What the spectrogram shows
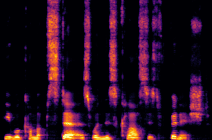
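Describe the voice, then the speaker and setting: A woman voicing a cold, contemptuous male schoolmaster who speaks slowly and clipped. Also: natural voice. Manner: cold, low, slow and clipped.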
